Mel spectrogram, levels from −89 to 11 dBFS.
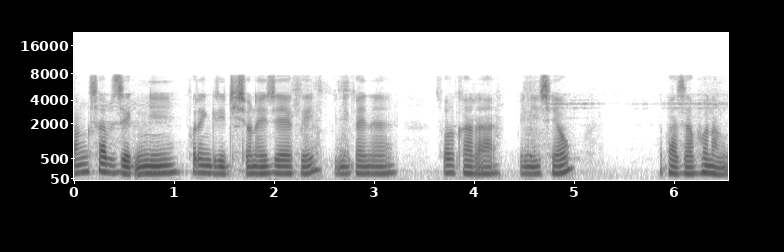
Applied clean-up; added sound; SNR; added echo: neural separator model SepFormer DNS4.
